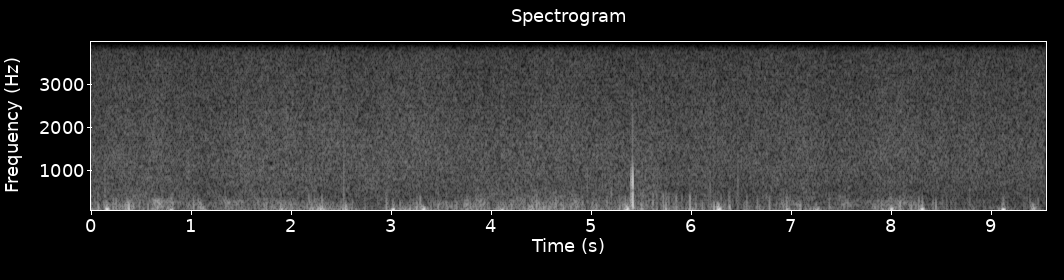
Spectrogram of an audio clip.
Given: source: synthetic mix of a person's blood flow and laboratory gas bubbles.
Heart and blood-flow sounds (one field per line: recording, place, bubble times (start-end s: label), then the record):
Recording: Doppler ultrasound of blood flow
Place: subclavian vein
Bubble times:
no bubbles
From the record:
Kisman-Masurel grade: 000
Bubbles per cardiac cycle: 0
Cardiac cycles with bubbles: 0%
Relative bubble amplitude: no bubbles discernible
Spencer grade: 0 (complete lack of bubble signals)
